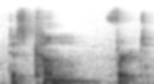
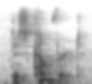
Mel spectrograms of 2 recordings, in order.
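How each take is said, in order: First: Discomfort slow and softer, split in syllables. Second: Said in the usual way. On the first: Shown as a demonstration. Teacher drilling emphasis on syllable two, Discomfort slowly split. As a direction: break Discomfort slowly apart, leaning on COM. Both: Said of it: "Put the emphasis on syllable two".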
